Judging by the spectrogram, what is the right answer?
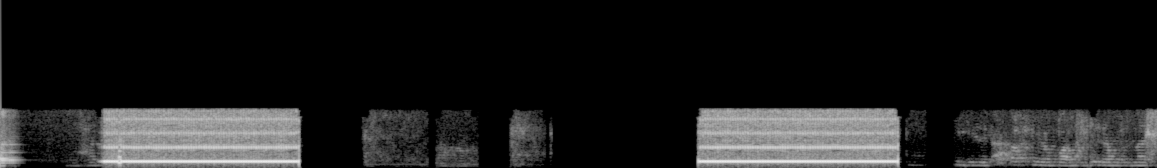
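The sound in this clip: Ringback tone on a telephone line while a call is connected: two long, steady, loud electronic beeps of about two seconds each, separated by a long silence, and then a voice begins speaking at the end.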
